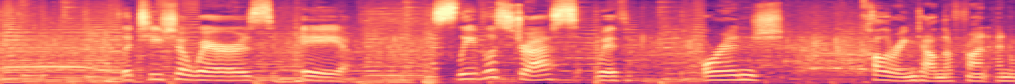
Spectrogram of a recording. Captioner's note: applause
